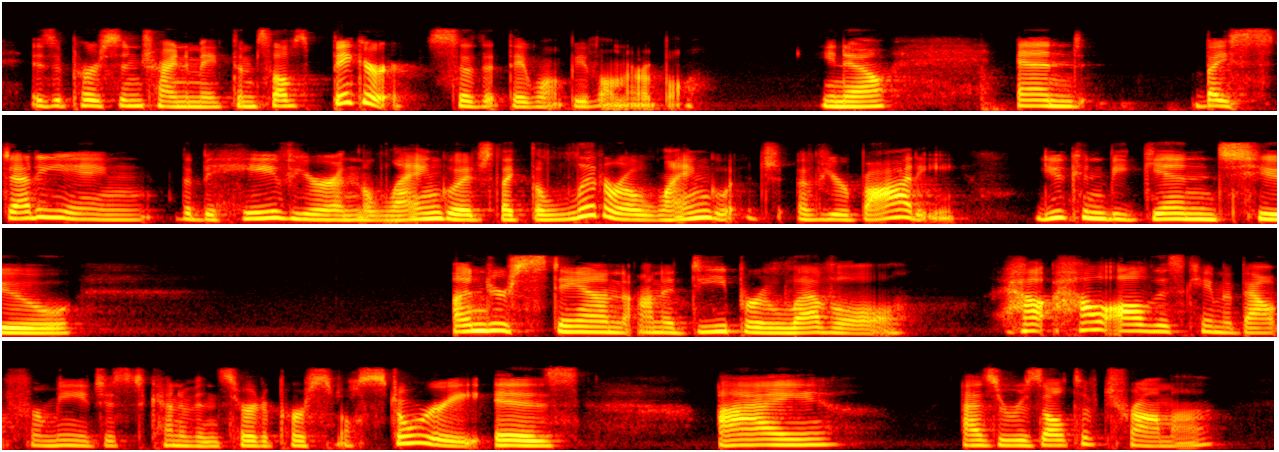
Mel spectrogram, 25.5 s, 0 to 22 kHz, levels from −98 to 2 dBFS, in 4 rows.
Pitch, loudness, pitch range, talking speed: 190 Hz, -24 LUFS, 175-215 Hz, 150 wpm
